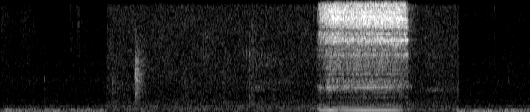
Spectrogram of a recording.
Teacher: Z is made using the alveolar ridge and the tongue. The tongue touches the roof of the mouth. It is a fricative sound and is voiced. The vocal cords vibrate.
